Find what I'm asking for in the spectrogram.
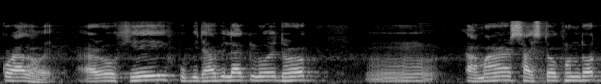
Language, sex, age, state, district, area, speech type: Assamese, male, 45-60, Assam, Golaghat, urban, spontaneous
